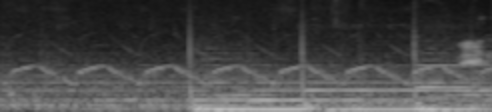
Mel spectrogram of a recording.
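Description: Emergency vehicle siren in a fast yelp, its pitch sweeping up and down about three times a second, over a steady low drone, with a deep thump about a second in.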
